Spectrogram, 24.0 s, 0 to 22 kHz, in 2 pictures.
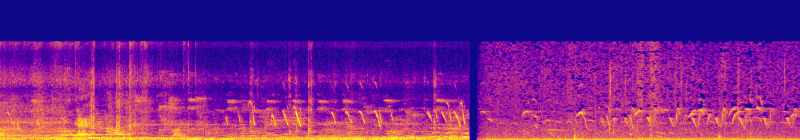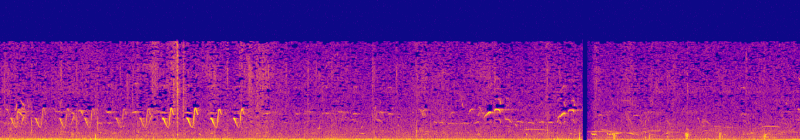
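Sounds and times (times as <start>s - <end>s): rapid bird chirping: 6.7s - 24.0s
chicken clucking: 19.5s - 24.0s.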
